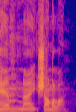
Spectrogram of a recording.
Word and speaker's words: Shyamalan: you pronounce his last name. I don't know how to say that shit. – M. Night Shyamalan. – There you go. That's like pretty good, actually.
